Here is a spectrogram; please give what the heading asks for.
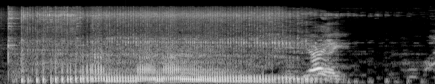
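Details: Single-cylinder motorcycle that was misfiring, running after swapping to a different CDI: catches and runs with a steady, even putter of about three beats a second before shutting down; sounds healthy.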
